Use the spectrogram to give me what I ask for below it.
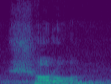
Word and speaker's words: স্মরণ: তবে প্রমিত উচ্চারণ রীতিতে মফলাযুক্ত বর্ণটির খানিকটা নাসিক্য প্রভাবিত উচ্চারণ হয়, অর্থাৎ যেই বর্ণটার সঙ্গে মফলা যুক্ত আছে তার উচ্চারণ খানিকটা নাকিস্বরে হবে।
